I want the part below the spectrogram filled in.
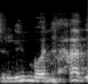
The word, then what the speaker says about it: Limonade: Well, it sounds like lemonade. – Yeah. – but it's Limonade, it's pronounced.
